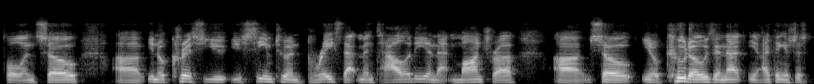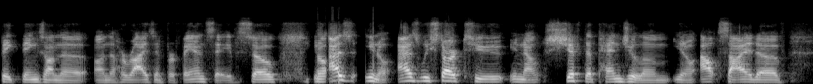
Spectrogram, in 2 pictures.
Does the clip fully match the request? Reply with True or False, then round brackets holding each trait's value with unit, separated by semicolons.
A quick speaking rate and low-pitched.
True (210 wpm; 115 Hz)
